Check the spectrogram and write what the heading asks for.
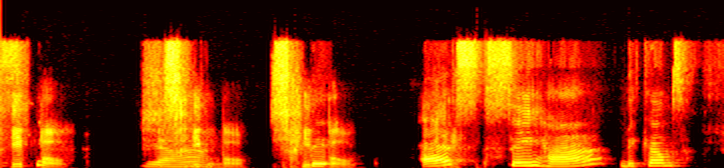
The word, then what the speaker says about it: Schiphol: You said at least the name of the airport you should be able to pronounce correctly. Schiphol. It's Schiphol. It's Schiphol.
